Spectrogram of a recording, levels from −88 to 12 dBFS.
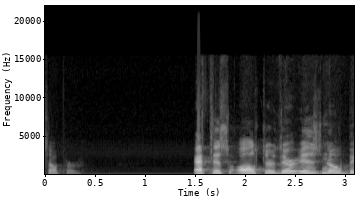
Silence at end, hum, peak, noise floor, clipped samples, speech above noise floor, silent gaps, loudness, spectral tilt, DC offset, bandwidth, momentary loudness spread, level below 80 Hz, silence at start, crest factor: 0 s; 60 Hz at -60 dBFS; 0 dBFS; -63 dBFS; under 0.1%; 45 dB; none; -18 LUFS; -5 dB/octave; under 0.1%; 15.5 kHz; 3 LU; -66 dBFS; 0.05 s; 20 dB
